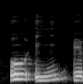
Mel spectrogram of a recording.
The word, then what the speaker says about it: oie: OI, OI est prononcé wa, wa. Donc ce mot, c'est une oie.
